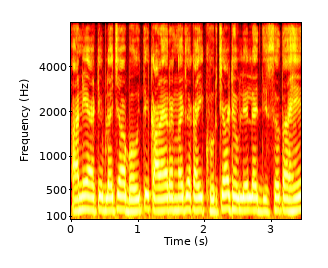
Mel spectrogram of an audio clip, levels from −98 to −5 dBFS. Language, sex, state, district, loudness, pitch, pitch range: Marathi, male, Maharashtra, Solapur, -12 LUFS, 190 Hz, 180-195 Hz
